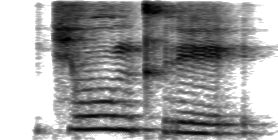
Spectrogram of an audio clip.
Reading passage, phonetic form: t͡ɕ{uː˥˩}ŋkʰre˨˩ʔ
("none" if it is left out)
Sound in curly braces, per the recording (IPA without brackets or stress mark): oː˥˩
